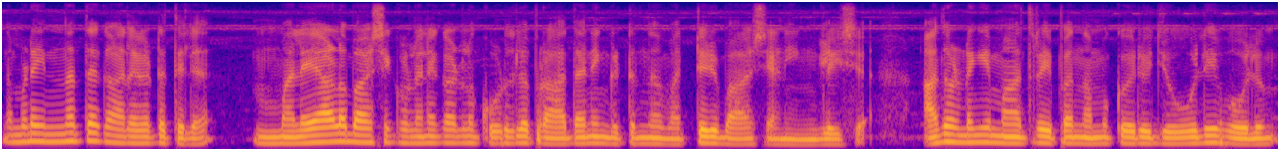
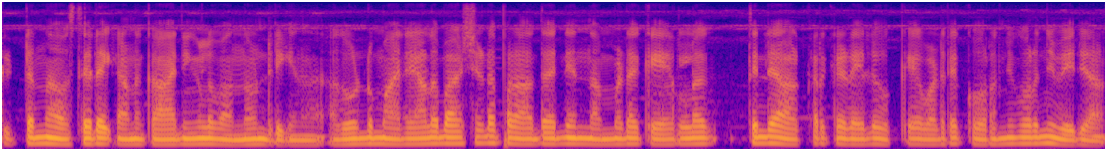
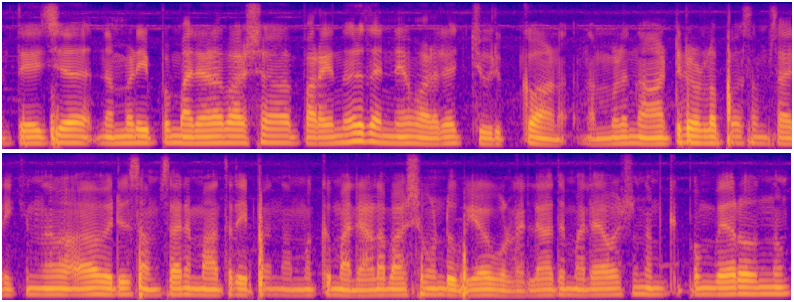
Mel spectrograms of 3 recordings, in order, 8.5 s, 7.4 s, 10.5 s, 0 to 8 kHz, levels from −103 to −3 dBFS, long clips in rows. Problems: constant background noise, low volume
